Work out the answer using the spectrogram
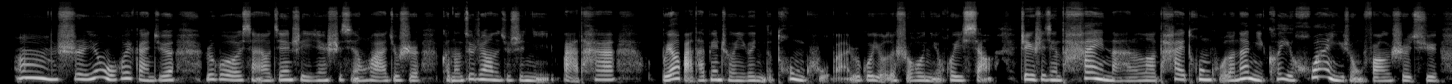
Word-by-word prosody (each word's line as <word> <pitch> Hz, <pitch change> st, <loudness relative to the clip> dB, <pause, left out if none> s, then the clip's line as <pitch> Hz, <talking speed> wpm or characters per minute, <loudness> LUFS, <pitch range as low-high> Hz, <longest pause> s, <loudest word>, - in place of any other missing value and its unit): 嗯， 290 Hz, -5 st, +4 dB
是。 235 Hz, 0 st, -1 dB
因 260 Hz, -, +4 dB
为 -, -, -2 dB
我 235 Hz, -5 st, +4 dB
会 275 Hz, +6 st, 0 dB
感 210 Hz, -9 st, -2 dB
觉 195 Hz, +2 st, 0 dB, 0.3 s
如 230 Hz, -1 st, -2 dB
果 215 Hz, -4 st, 0 dB
想 200 Hz, -, -2 dB
要 175 Hz, -, -2 dB
坚 205 Hz, +3 st, +1 dB
持 210 Hz, -1 st, -2 dB
一 175 Hz, -, -4 dB
件 185 Hz, +1 st, -1 dB
事 205 Hz, +2 st, -2 dB
情 205 Hz, -, -2 dB
的 -, -, -2 dB
话， 175 Hz, -3 st, 0 dB
就 190 Hz, +2 st, -3 dB
是 180 Hz, -2 st, -1 dB, 0.2 s
可 195 Hz, -, -6 dB
能 175 Hz, 0 st, -1 dB
最 245 Hz, +6 st, -2 dB
重 230 Hz, -, +1 dB
要 215 Hz, -, +3 dB
的 200 Hz, -, +1 dB
就 190 Hz, 0 st, -5 dB
是 190 Hz, 0 st, -3 dB
你 230 Hz, +7 st, -1 dB
把 -, -, 0 dB
它 215 Hz, -1 st, 0 dB, 0.5 s
不 190 Hz, -, +1 dB
要 255 Hz, +7 st, +7 dB
把 -, -, +3 dB
它 185 Hz, -, -4 dB
变 210 Hz, +2 st, +2 dB
成 190 Hz, -4 st, -3 dB
一 175 Hz, -, -4 dB
个 185 Hz, +1 st, -1 dB
你 175 Hz, -, -3 dB
的 -, -, -7 dB
痛 230 Hz, 0 st, +1 dB
苦 205 Hz, -, -9 dB
吧。 -, -, -6 dB
如 185 Hz, -, -3 dB
果 200 Hz, +1 st, -1 dB
有 175 Hz, -, -4 dB
的 195 Hz, -, -2 dB
时 -, -, -4 dB
候 185 Hz, +1 st, -2 dB
你 175 Hz, -, -2 dB
会 190 Hz, -2 st, -1 dB
想 245 Hz, +6 st, +3 dB, 0.3 s
这 230 Hz, -, +2 dB
个 220 Hz, -, +4 dB
事 215 Hz, -, -1 dB
情 200 Hz, -1 st, +3 dB
太 275 Hz, +5 st, +4 dB
难 165 Hz, -4 st, -1 dB
了、 175 Hz, +2 st, -2 dB
太 235 Hz, +4 st, -1 dB
痛 225 Hz, -1 st, +1 dB
苦 215 Hz, -, -7 dB
了， 185 Hz, -, 0 dB
那 260 Hz, +7 st, +6 dB
你 220 Hz, -8 st, +6 dB
可 245 Hz, +5 st, -5 dB
以 235 Hz, -5 st, +1 dB
换 345 Hz, -, +1 dB
一 190 Hz, -5 st, +3 dB
种 -, -, -4 dB
方 165 Hz, 0 st, -2 dB
式 180 Hz, -2 st, -1 dB
去 175 Hz, +1 st, -4 dB
200 Hz, 315 characters per minute, -24 LUFS, 185-230 Hz, 0.5 s, 要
